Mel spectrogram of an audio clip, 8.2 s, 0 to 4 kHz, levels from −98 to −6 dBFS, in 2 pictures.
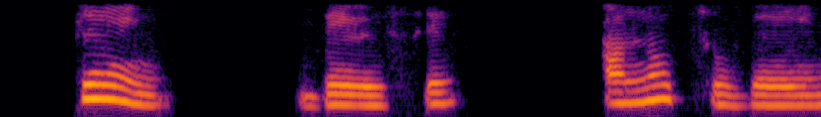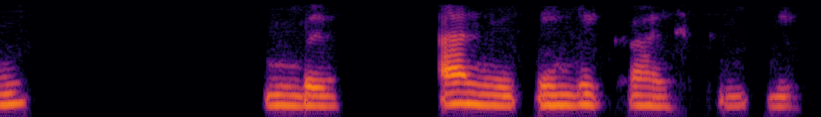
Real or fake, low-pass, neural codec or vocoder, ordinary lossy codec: fake; 3.6 kHz; codec, 24 kHz, 3 kbps, HILCodec; none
